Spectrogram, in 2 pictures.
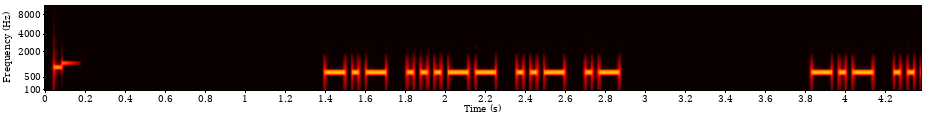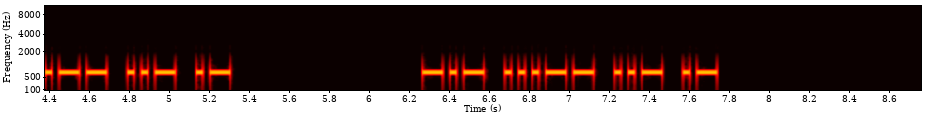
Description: Morse code, heard as a keyed tone, about 34 wpm, 700 Hz. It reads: K3UA K3UA K3UA
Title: Call Signs Repeated 2x - 35wpm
